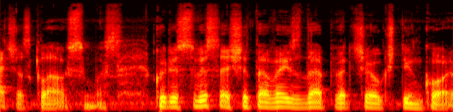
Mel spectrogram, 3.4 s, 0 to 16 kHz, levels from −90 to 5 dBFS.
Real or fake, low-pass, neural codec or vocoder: real; 14.4 kHz; none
